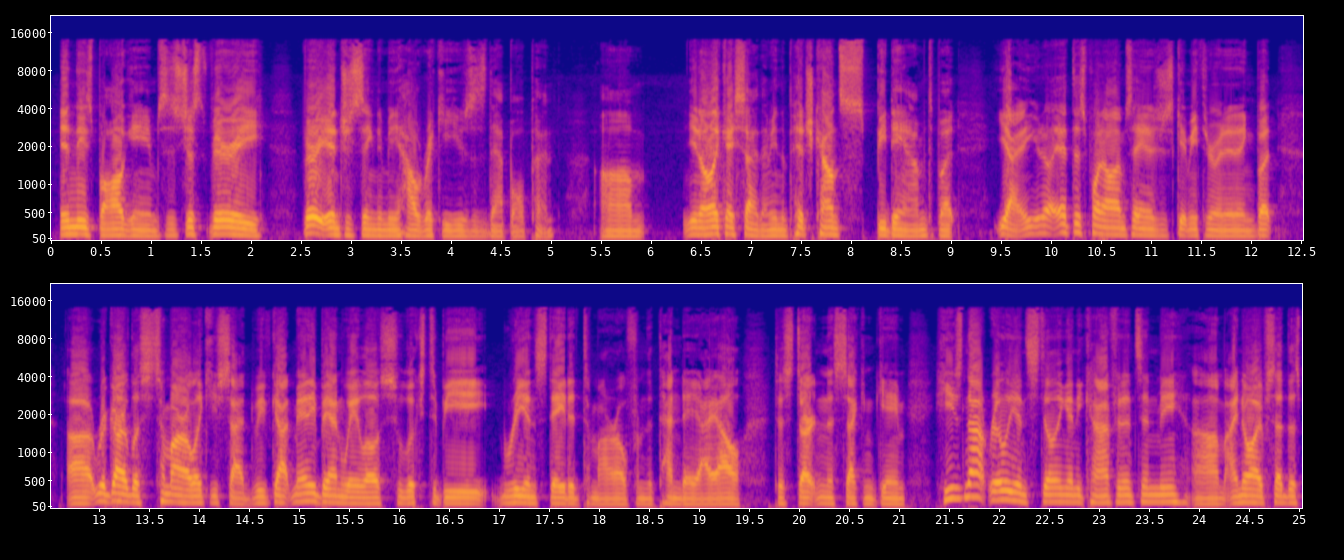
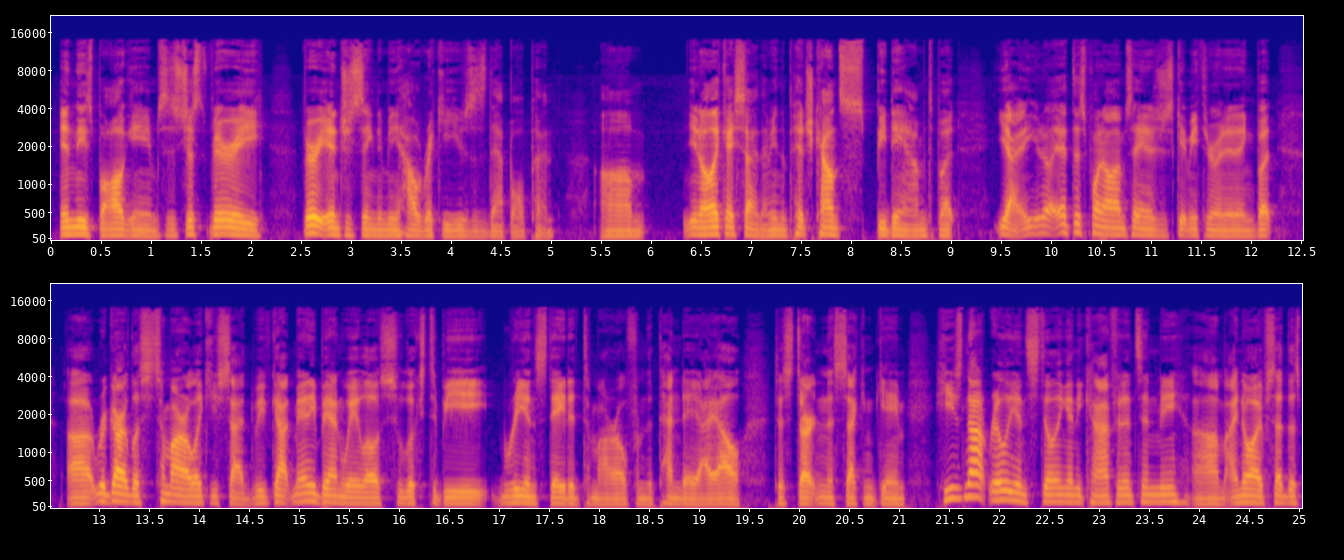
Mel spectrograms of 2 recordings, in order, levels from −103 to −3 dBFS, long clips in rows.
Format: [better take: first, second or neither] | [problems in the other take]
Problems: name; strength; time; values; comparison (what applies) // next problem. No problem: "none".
second | distortion; slight; 3% of the sound clipped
